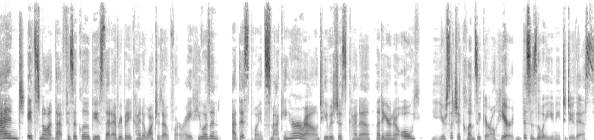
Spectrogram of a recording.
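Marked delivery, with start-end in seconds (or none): 8.0-11.7 put-on mock-affectionate, patronizing tone. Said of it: "Trying to make it sound like a term of endearment".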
